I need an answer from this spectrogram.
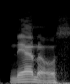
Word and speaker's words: Nanos: It's because his name is Nanos, and it's rhymes with Manos.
